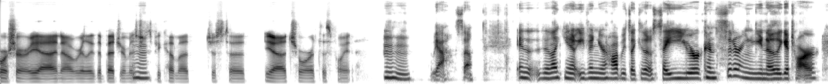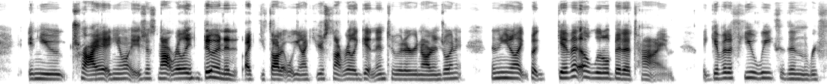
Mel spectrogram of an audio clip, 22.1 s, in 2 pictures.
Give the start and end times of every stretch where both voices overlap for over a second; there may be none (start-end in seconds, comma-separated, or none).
none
